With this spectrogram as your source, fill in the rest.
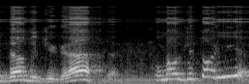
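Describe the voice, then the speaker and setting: A man at a very slow pace, with audible room echo. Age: 60s. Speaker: marketing director. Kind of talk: interview.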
